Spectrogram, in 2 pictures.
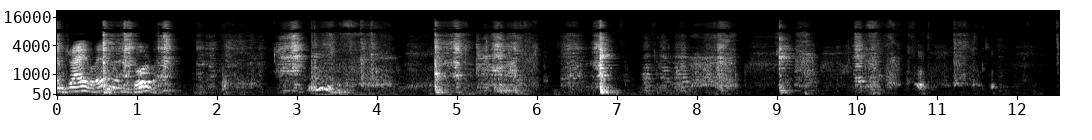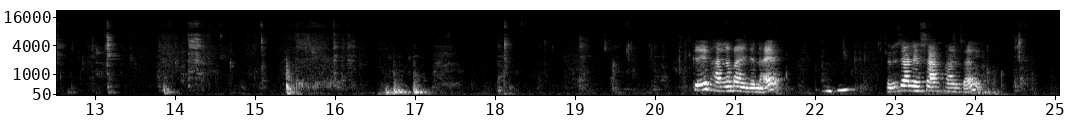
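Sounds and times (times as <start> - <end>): spoons scraping metal plates: 0.0 - 11.6.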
